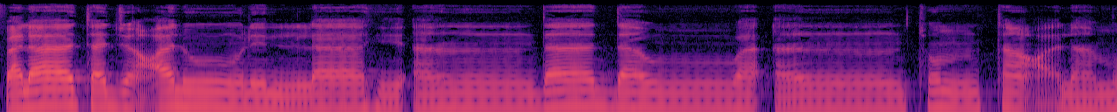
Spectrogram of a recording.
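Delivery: slow, measured tajweed chanting; unhurried, sustained recitation; Quran recitation. Shown as a demonstration. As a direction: hold the long vowels and nasals on an even note. Teacher recites verse.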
